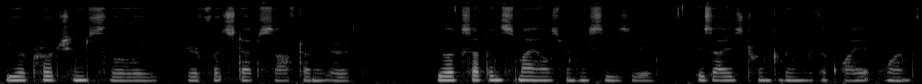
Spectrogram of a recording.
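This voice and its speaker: Woman whispering, guided sleep meditation, low voice, flat and even, breathy, dry close sound. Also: dry recording. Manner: slow, soothing, hushed.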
